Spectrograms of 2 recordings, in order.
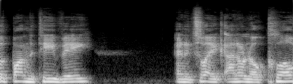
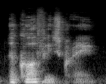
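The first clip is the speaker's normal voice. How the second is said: hushed whisper to yourself; 2 semitones lower, 6 dB quieter than usual. Shown as a demonstration. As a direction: whisper "The coffee's great." with no voice. Same line repeated, breathless.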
